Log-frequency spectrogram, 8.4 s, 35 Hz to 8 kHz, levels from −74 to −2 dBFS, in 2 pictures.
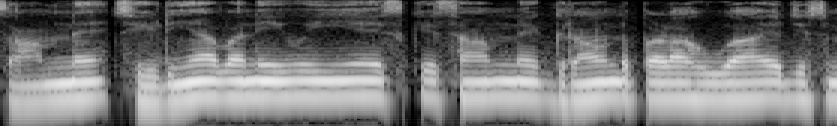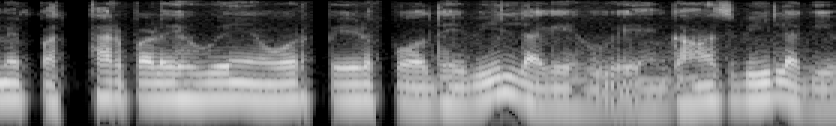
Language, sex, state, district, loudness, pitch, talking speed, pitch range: Hindi, male, Maharashtra, Solapur, -17 LUFS, 115 Hz, 185 wpm, 105-120 Hz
